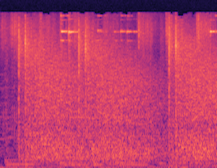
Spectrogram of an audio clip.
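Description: Rifle fire in the horror VR shooter Blood Trail: a loud, dense burst of rapid shots and gunfire with sharp cracks throughout, continuous and close, no speech.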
